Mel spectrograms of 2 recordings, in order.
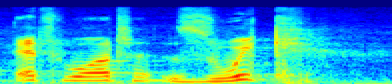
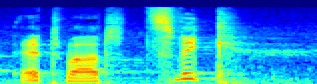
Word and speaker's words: Edward Zwick: Edward Zwick oder Edward Zwick, wenn man ihn mal ganz deutsch aussprechen äh, wollen würde.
